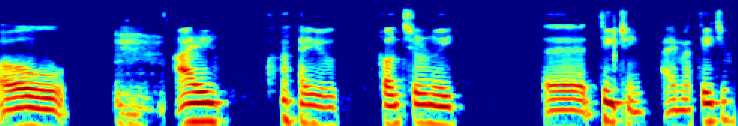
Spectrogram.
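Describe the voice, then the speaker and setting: Against a quiet background, a man with a dark, mellow tone speaks at a very slow pace, with fairly even intonation and long, frequent pauses. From northern Brazil. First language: Portuguese. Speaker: English teacher and learner. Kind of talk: casual conversation lesson. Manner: halting.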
